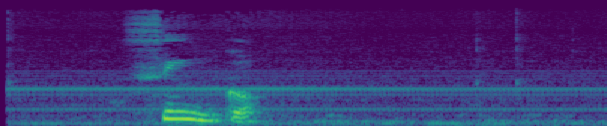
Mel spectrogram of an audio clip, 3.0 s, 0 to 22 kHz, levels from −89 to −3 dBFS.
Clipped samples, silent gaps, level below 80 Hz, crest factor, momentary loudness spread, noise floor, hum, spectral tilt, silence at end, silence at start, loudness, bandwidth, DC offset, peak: under 0.1%; none; -60 dBFS; 20 dB; 27 LU; -49 dBFS; none; -6.5 dB/octave; 1.7 s; 0.65 s; -24 LUFS; 16 kHz; under 0.1%; -8 dBFS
